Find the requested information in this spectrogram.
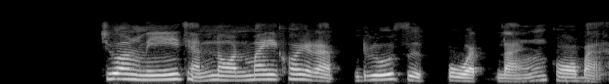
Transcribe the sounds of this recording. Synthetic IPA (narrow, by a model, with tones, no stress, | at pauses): t͡ɕʰu˥˩əŋniː˦˥t͡ɕʰa˦˥nːɔː˧nma˥˩jkʰɔ˥˩jɾa˨˩p̚ɾuː˦˥sɯ˨˩k̚pu˨˩ət̪̚la˩˦ŋkʰɔː˧ba̰ː˨˩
